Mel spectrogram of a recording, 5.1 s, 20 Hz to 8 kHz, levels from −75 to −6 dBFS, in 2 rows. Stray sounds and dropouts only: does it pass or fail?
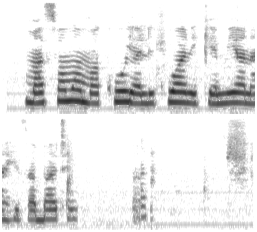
fail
